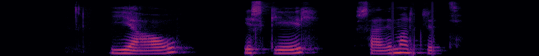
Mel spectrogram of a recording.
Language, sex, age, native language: Icelandic, female, 40-49, Icelandic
